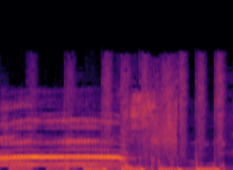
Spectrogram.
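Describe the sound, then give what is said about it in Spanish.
A woman lets out a long, shrill scream that holds steady for over a second and then slides downward, loud over a thumping, rhythmic music beat. “¿Cómo grita la señora?”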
